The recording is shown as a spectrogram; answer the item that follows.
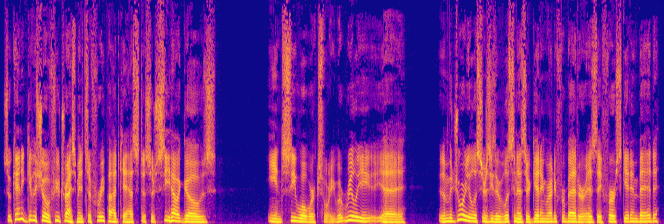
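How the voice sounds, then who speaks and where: Creaky-voiced man rambling a bedtime monologue. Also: fairly high pitch, dry recording, studio quality. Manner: meandering, halting, full of tangents and self-corrections. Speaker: podcast host. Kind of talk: rambling bedtime monologue meant to lull listeners to sleep.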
